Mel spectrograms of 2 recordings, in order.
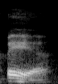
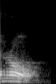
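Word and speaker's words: ρ: lihat di Segitiga ini Ini bacanya Rodja bukan peya ini roh ini abjad Hai Yunani Hai ini Rodja Rohini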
